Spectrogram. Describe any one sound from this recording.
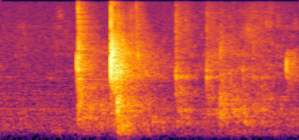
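A pool cue strikes the cue ball.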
